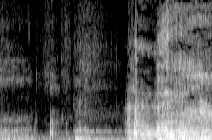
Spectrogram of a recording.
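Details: Martha, a spoiled female Basset Hound guarding her bone and refusing to share, gives a low rumbling growl that starts quiet and swells into a louder, harsher, continuous growl in the second half.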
